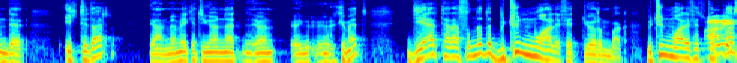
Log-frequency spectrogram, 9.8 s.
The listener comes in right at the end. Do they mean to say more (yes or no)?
no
